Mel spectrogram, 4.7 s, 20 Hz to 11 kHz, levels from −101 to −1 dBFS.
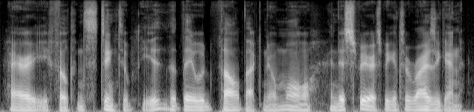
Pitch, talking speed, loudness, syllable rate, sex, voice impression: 90 Hz, 215 wpm, -19 LUFS, 5.8 syllables/s, male, masculine, middle-aged, slightly powerful, slightly dark, hard, clear, slightly raspy, cool, calm, mature, wild, slightly strict, modest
